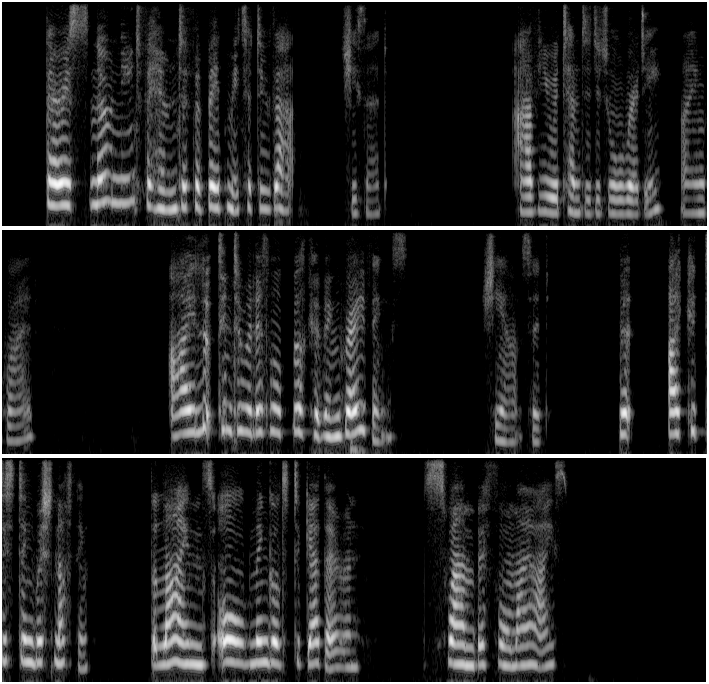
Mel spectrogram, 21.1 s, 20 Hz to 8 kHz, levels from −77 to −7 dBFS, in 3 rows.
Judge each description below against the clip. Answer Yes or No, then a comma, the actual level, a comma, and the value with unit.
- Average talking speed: No, slow, 130 wpm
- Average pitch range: Yes, average, 5.0 semitones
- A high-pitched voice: Yes, very high, 270 Hz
